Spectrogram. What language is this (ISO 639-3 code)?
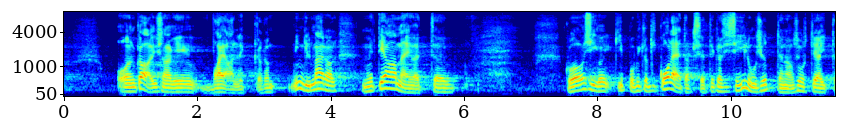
est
